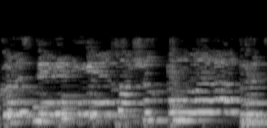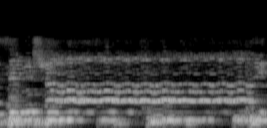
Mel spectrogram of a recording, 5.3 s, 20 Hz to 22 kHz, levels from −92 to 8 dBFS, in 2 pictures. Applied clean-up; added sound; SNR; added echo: classical method WPE with log-MMSE.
